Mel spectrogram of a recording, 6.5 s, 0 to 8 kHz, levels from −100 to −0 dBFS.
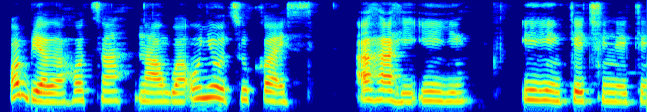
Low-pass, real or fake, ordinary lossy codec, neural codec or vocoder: none; real; none; none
